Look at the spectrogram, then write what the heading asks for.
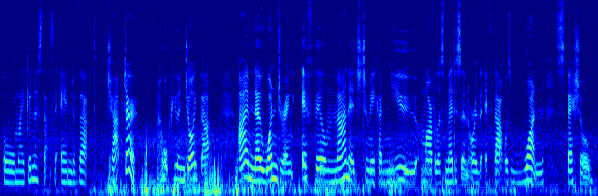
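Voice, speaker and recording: A woman's voice: fairly low pitch, steady tone, unhurried, background noise. A woman reading a children's story aloud expressively, like a primary school teacher.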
